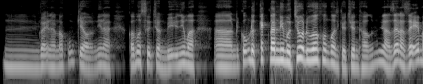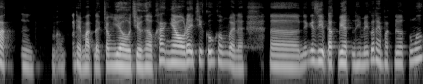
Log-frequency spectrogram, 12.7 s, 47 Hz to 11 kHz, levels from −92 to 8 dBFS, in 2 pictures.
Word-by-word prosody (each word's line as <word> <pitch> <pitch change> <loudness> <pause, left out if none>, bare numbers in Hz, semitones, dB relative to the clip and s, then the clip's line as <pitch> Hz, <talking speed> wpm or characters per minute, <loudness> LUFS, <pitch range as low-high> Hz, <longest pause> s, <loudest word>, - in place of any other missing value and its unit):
Ừm, 145 -2 -10
vậy 155 0 -4
là 145 -1 -6
nó 145 +1 -8
cũng, 185 +6 -15
kiểu 135 -8 -4
như 155 +4 -9
nà, 145 -3 -7 0.2
có 155 - -4
một 190 - -2
sự 185 -1 -6
chuẩn 155 -4 -6
bị, 150 +3 -4
nhưng 175 0 -2
mà, 155 -2 +2 0.3
à, 145 0 -1
cũng 200 +4 0
được 210 -2 +2
cách 230 - +4
tân 230 -1 +11
đi 225 - +8
một 195 -3 +4
chút, 255 0 +8
đúng 215 0 +5
không? 230 0 +9
Không 220 -3 -1
còn 180 -4 +1
kiểu 140 -1 -4
truyền 150 +2 -2
thống 140 0 -5
nên 195 - -8
là 180 -8 0
rất 200 - +3
là 185 -5 +1
dễ 180 +5 +2
mặc. 190 -6 0 0.2
Ừm, 145 -4 -10 0.3
mặc 145 -1 -19 0.2
có 165 - -14
thể 160 - -3
mặc 145 0 -2
được - - -4
trong 160 +1 -4
nhiều 155 -3 +4
trường 145 0 -2
hợp 150 -2 -2
khác 215 -1 -2
nhau 190 -1 +4
đấy, 200 0 +2
chứ 200 - -7
cũng 195 +1 -3
không 190 -3 -8
phải 165 -3 -3
nà, 135 -1 -8 0.4
ờ, 150 -3 -3
những 170 +4 -10
cái 210 - -2
dịp 200 -1 -1
đặc 180 0 0
biệt 185 -1 +1
thì 170 - -7
mới 175 +1 -6
có 225 - -3
thể 215 - -3
mặc 175 -1 -11
được, 180 -1 -6
đúng 200 +1 -8
không? 245 +2 -4
165 Hz, 320 wpm, -22 LUFS, 145-195 Hz, 0.4 s, tân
